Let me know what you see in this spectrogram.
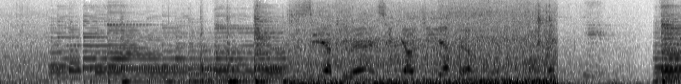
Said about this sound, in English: What a truck.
